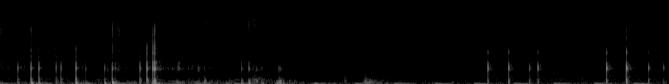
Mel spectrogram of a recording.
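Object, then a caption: Hardcover book with glossy cardboard cover. Fingernails tap on the glossy cardboard cover and spine of a solid hardcover copy of the book 'Rijmsoep'. The result is a quiet, irregular run of short, dry clicking taps that die away almost instantly, with mostly low body and a faint ringing tone in the midrange.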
